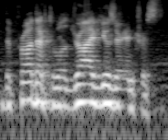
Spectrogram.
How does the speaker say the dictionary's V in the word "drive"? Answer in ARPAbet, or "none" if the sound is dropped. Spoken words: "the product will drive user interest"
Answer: V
